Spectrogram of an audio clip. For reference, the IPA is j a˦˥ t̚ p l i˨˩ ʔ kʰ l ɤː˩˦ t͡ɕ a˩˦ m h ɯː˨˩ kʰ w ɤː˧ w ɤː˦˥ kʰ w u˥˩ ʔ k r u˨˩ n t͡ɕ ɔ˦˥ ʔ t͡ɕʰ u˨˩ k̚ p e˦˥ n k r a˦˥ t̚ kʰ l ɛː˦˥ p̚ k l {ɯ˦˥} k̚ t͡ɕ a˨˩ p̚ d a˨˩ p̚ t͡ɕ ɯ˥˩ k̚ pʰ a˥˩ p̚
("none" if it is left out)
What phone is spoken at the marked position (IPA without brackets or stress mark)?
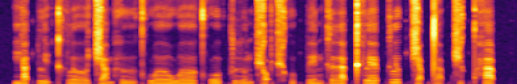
ɯ˥˩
